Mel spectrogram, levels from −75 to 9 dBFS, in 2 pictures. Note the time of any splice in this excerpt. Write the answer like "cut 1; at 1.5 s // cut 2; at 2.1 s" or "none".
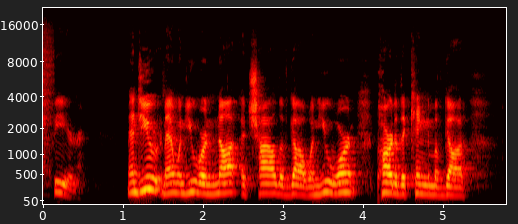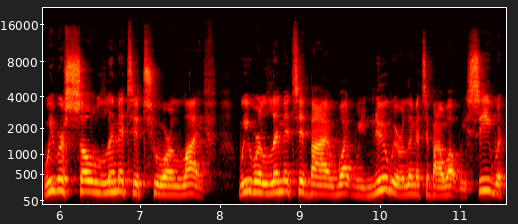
cut 1; at 1.5 s

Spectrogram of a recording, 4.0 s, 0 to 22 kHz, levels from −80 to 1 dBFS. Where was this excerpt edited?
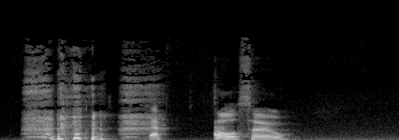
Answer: cut 1; at 2.1 s

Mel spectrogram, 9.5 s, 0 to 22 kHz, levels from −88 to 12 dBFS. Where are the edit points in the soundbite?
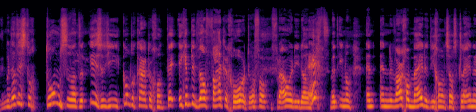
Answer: none

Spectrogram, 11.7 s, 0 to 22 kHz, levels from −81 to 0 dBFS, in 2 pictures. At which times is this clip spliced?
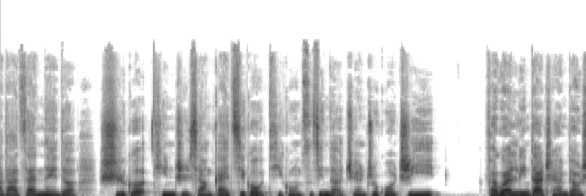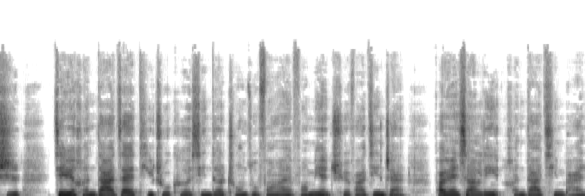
cut 1; at 4.8 s

